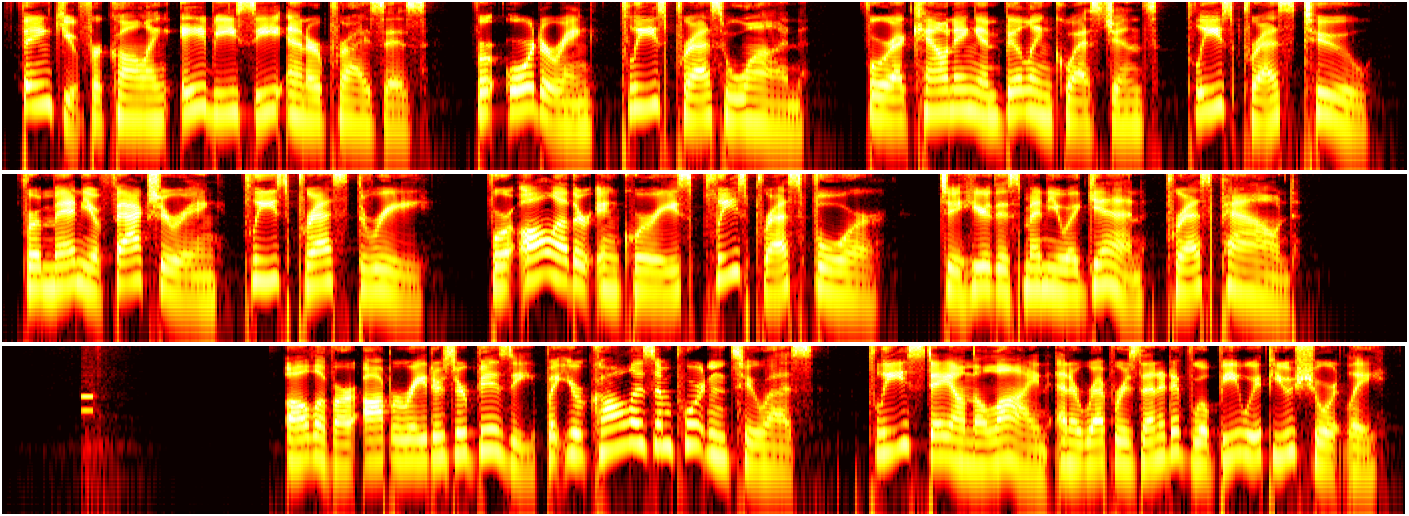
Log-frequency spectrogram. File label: Phone Menu On Hold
